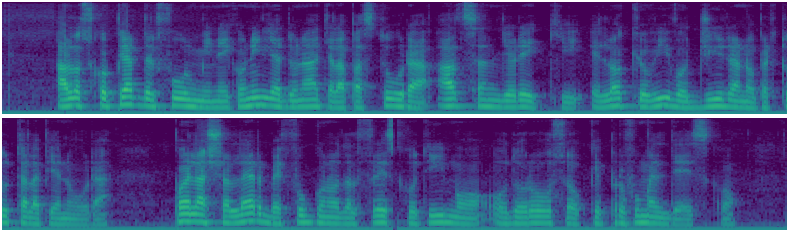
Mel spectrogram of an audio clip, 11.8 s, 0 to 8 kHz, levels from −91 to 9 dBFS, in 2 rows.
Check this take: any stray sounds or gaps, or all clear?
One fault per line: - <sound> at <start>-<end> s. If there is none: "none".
- dropout at 8.8-8.9 s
